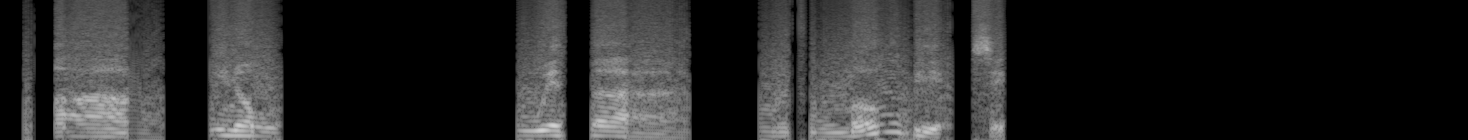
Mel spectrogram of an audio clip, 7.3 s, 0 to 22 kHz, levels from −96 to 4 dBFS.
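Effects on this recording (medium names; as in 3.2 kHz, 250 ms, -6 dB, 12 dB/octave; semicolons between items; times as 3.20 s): tremolo saw up 3.2 Hz, depth 80%; a quantiser's noise floor 6-bit, dither none; a shimmering, thickened sound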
